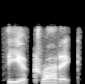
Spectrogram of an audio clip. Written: theocratic

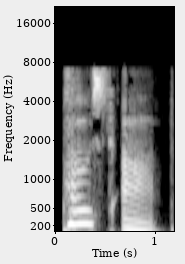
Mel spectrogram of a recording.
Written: postop

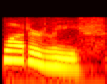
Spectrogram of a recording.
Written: waterleaf

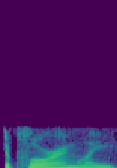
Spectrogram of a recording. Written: deploringly

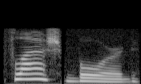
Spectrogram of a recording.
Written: flashboard

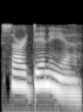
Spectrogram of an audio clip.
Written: Sardinia

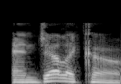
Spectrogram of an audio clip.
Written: angelican

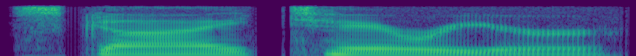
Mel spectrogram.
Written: Skye terrier

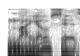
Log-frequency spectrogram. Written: myosis

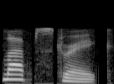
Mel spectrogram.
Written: lapstrake

